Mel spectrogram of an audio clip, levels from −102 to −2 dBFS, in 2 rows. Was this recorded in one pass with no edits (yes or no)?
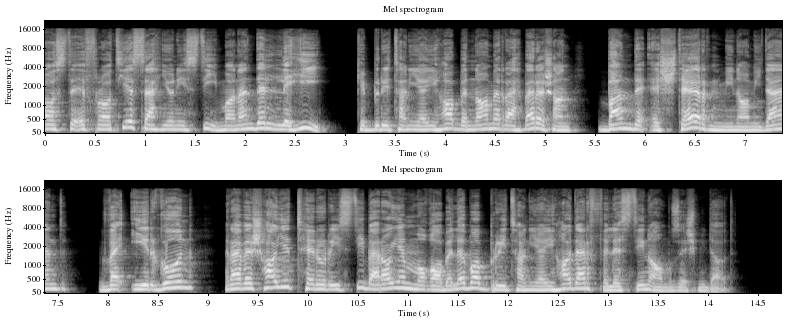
yes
